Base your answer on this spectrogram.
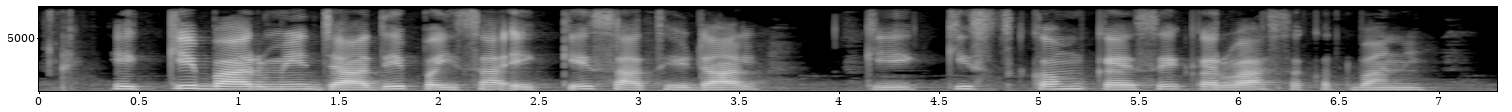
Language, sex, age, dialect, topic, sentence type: Bhojpuri, female, 18-24, Southern / Standard, banking, question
